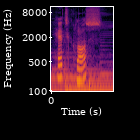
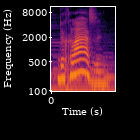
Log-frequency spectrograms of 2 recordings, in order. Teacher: A in het klas is a short A. But when they turn into plural form, the glazen is a long A.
